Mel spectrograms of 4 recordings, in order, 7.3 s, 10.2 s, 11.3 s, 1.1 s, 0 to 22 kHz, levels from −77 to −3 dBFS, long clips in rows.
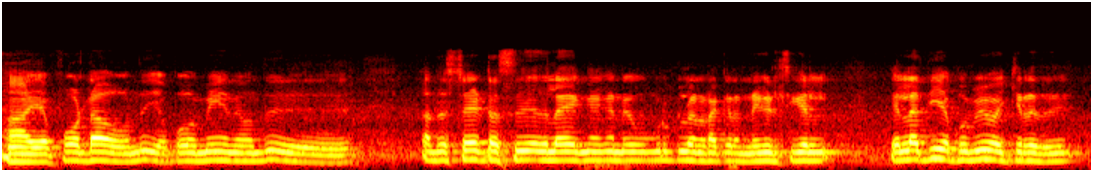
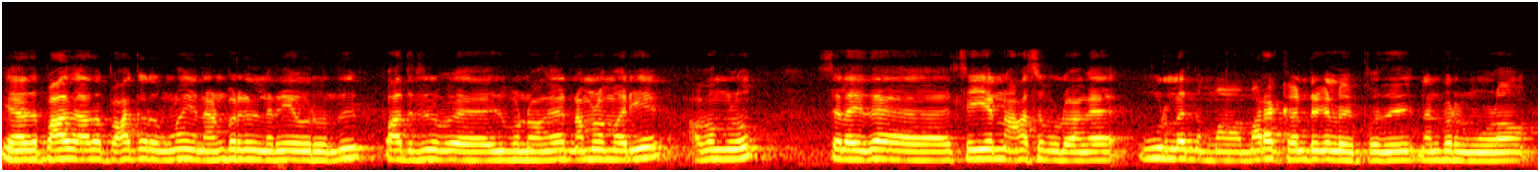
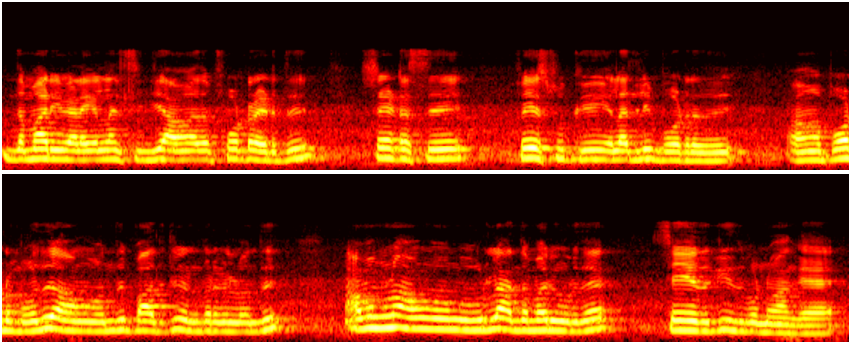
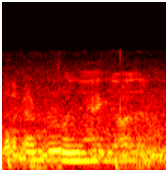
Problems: background conversations at intervals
